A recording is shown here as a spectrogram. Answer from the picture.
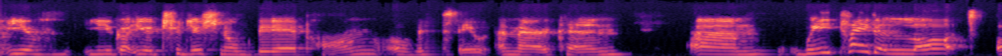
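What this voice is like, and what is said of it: Usual voice. Nothing is said of it.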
